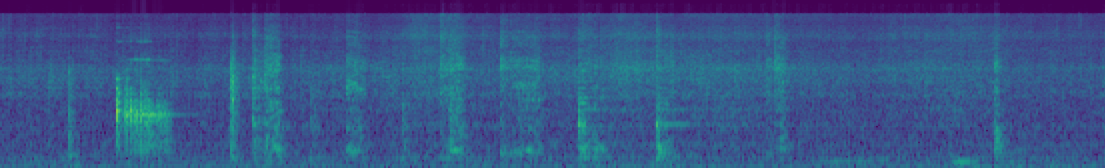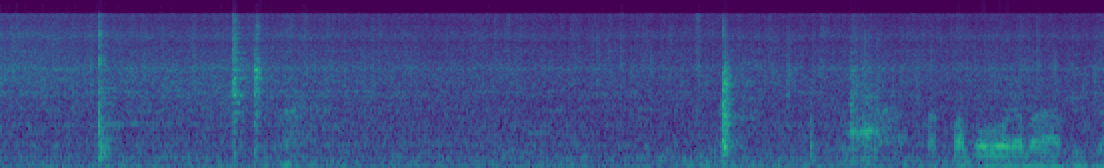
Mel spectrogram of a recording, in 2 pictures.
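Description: Onion and tomato sautéing in a pan for sarciadong galunggong, with a low sizzle broken by scattered scrapes and clinks of a utensil stirring against the pan.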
